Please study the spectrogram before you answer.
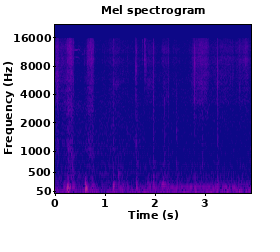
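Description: The edge of a coin scratches a thin, flat cardboard scratch-off lottery ticket held flat on a table. Quiet, irregular scraping strokes give brief, bright, crisp ticks over a soft, steady low hum.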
